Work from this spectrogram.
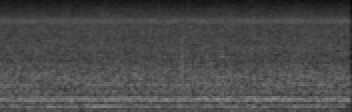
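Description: Honey bees around an open hive, a dense, steady buzzing hum filling the whole stretch at close range with no voices.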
